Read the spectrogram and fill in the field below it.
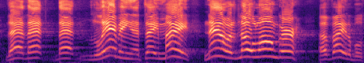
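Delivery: loud, high, driving sermon voice; preaching at full force. Acted. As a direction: preach it hard to the congregation. Preaching build.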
